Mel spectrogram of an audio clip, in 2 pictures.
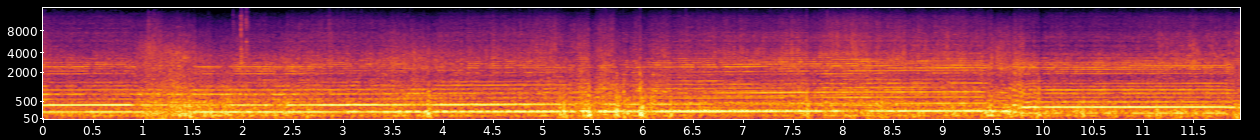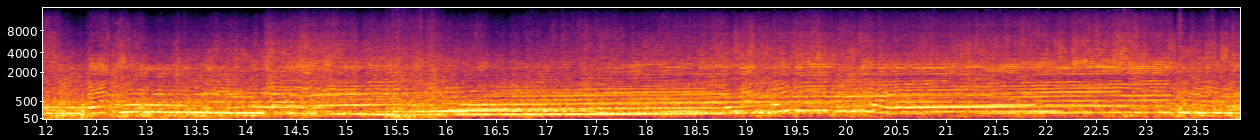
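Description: Race car engine heard from inside the cabin, running hard at a steady pitch for about ten seconds, then dropping in pitch and climbing again several times as the driver shifts gear and accelerates.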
